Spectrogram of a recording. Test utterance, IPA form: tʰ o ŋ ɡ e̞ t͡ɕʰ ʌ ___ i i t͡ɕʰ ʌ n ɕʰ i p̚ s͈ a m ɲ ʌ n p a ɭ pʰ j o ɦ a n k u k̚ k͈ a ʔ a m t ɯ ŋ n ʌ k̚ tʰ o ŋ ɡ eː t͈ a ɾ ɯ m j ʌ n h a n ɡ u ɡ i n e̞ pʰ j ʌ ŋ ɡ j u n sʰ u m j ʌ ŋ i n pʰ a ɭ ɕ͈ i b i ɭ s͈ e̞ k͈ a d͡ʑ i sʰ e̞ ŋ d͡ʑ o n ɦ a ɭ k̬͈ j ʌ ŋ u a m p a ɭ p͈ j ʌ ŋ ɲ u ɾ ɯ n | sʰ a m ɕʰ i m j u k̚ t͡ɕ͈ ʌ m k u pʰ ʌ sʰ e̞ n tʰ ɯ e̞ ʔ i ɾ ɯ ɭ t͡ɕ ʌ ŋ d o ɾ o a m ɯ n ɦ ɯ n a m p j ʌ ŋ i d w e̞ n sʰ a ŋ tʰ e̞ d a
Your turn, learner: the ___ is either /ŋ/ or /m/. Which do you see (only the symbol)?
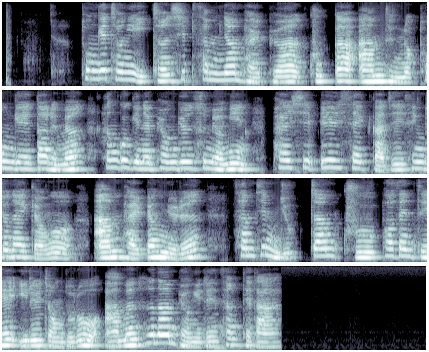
ŋ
